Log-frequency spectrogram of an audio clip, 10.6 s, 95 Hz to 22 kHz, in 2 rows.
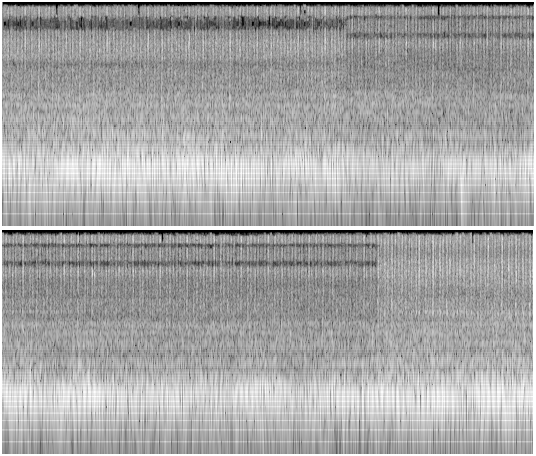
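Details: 2003 Mercedes-Benz A140 W168 idling: a loose, uneven knocking of about four per second from the front of the engine rides over the engine note. It began suddenly after the car had run well; cause unknown.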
